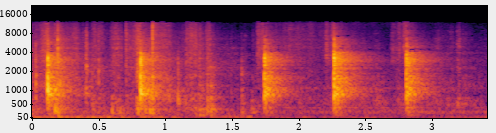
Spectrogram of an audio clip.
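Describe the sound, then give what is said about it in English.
A knife chops apples into half-inch cubes with five sharp, crisp strikes at an uneven, unhurried pace, each cut ringing briefly, with faint softer scrapes between them. “Basically, you need to chop the apples into half-inch cubes. So she hands me the knife.”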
